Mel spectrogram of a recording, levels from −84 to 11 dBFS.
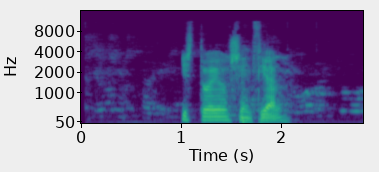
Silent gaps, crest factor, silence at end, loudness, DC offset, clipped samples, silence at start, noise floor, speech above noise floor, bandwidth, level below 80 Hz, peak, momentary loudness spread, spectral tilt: none; 22 dB; 0.05 s; -20 LUFS; under 0.1%; under 0.1%; 1 s; -52 dBFS; 32 dB; 11.5 kHz; -44 dBFS; 0 dBFS; 9 LU; -5.5 dB/octave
